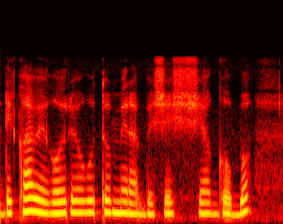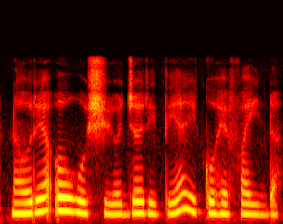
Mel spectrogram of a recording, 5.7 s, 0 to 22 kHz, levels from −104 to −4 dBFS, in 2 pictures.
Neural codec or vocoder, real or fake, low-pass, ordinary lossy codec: none; real; none; none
